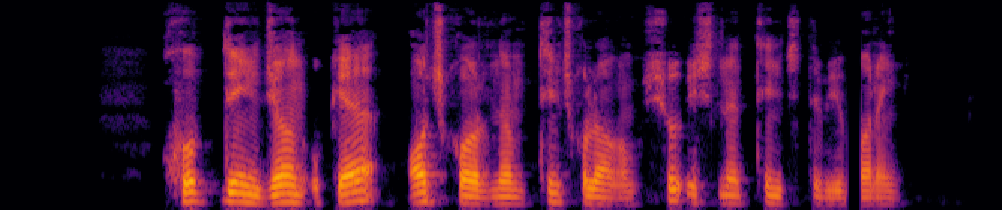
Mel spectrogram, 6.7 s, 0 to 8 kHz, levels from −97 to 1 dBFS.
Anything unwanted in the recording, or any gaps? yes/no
yes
